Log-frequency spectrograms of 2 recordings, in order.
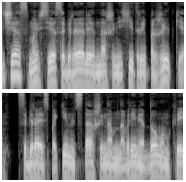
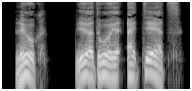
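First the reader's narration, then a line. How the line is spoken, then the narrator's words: Hoarse voice. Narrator (Russian): хриплым голосом произнес Алекс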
